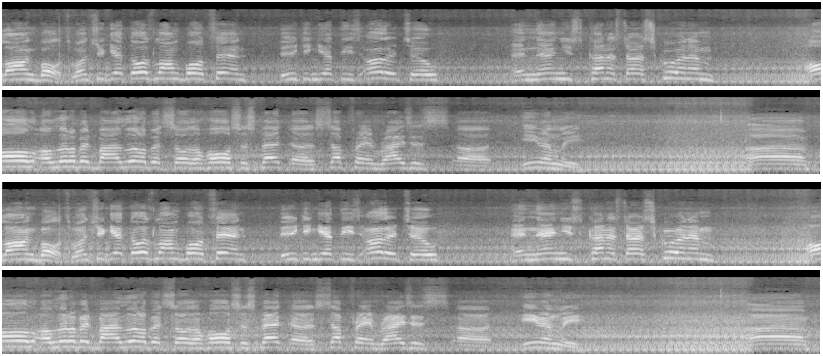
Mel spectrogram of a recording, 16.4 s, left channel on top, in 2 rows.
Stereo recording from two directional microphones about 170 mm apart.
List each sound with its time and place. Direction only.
0.0 s speech: 15° left (ahead or behind)
8.1 s a man's voice: 20° left (ahead or behind)
15.6 s a man's voice: 20° left (ahead or behind)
